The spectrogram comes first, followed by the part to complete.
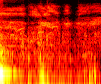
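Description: A man laughing hard with almost no voice, mostly breathy air sounds, fading toward the end.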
